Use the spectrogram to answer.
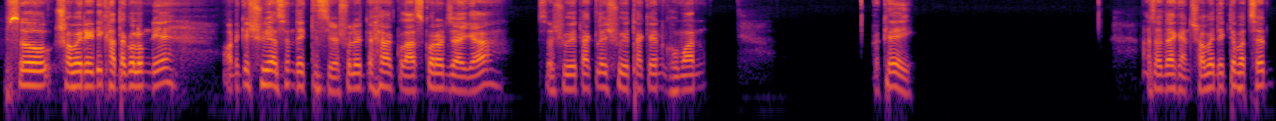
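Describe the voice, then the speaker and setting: A man's voice: a little high, level tone, moderate pace, pauses often, no echo. Firm man teaching English phonics online. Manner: repeats questions to students, firm and scolding at times. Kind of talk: live online class lecture.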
